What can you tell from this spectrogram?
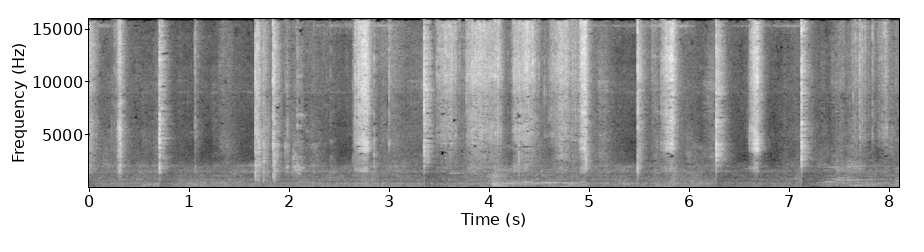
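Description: Hard plastic toy fruit and vegetable pieces being handled, knocked together and set down: an irregular run of short sharp clicks and knocks with rubbing between them.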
